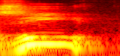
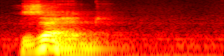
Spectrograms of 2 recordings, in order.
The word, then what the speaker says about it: Z: to professional clear pronunciation little z american says z british say zed okay if you move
